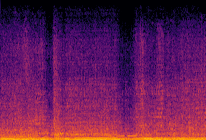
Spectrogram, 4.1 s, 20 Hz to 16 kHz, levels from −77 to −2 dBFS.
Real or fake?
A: real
